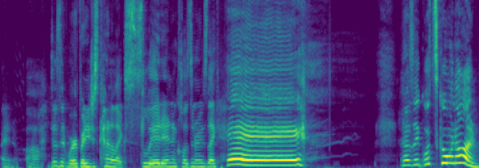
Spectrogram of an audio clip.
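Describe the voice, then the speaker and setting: Her fairly high voice has an animated tone, very wide pitch swings and big swings in loudness. The woman keeps a moderate pace. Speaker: podcast guest. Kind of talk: casual chat.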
